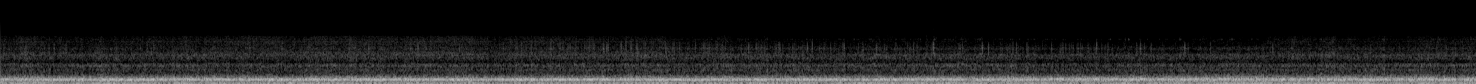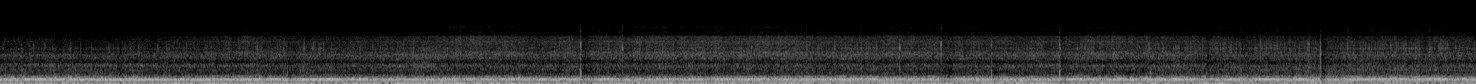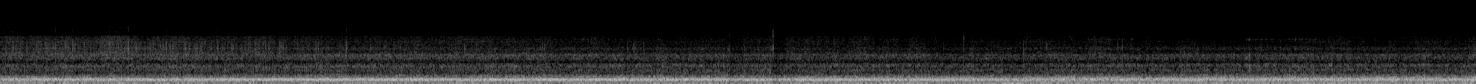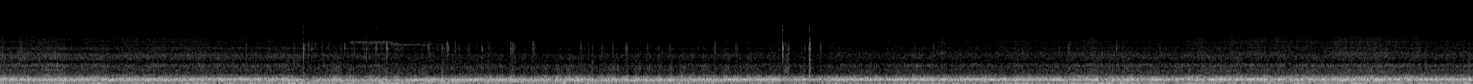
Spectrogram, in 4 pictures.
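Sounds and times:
bicycle tyres rumbling on asphalt: 0.0 - 59.0
constant low hum: 0.0 - 59.0
wind noise: 0.0 - 59.0.

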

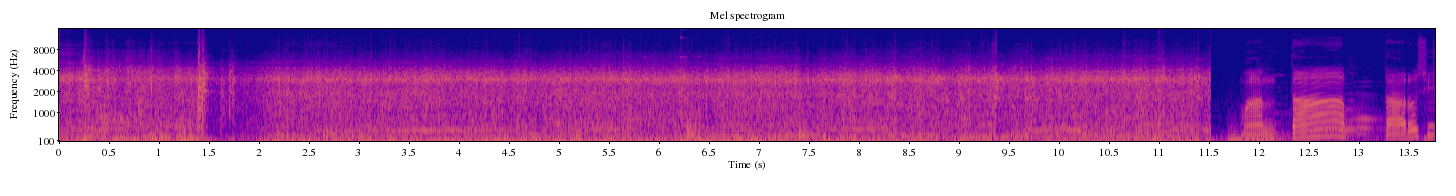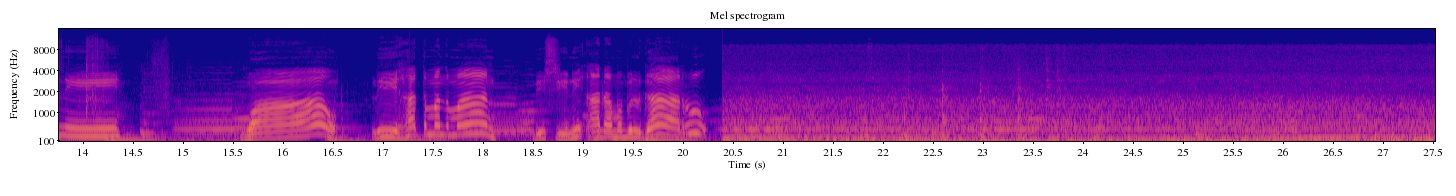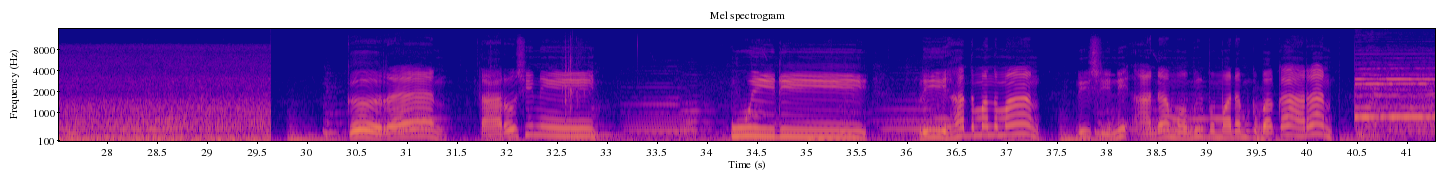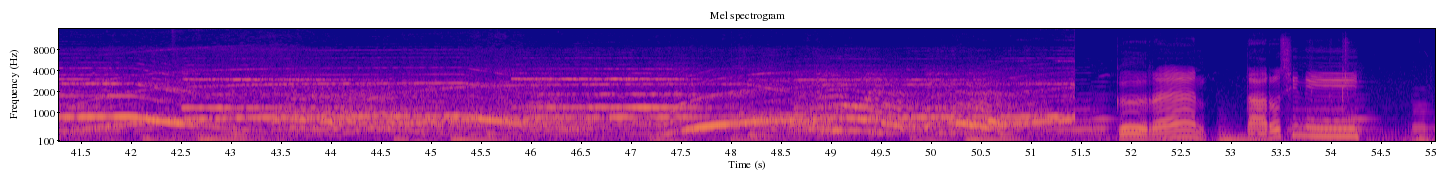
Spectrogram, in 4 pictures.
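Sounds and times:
diesel engine running: 0.0 - 11.6, 20.4 - 29.7.

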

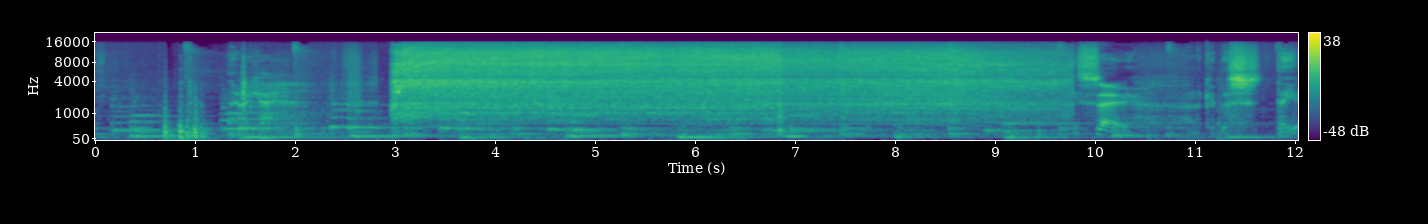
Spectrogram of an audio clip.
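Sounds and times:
background music: 0.0 - 12.0
power drill whirring: 3.0 - 9.8.

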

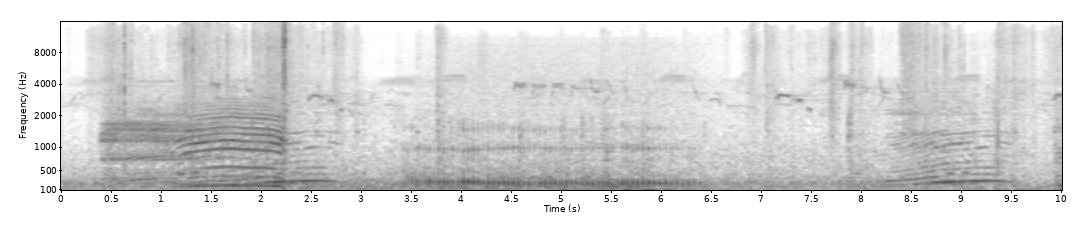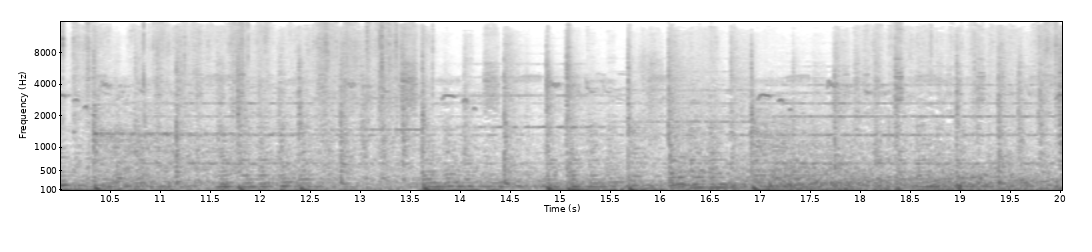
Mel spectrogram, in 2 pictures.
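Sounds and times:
buffalo bellowing: 0.4 - 2.7
rough pulsing growl: 3.4 - 6.6.

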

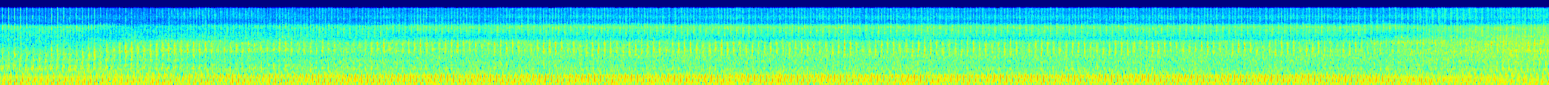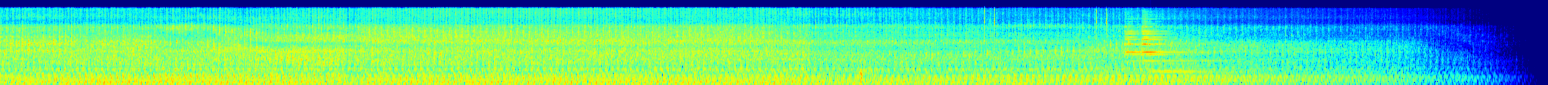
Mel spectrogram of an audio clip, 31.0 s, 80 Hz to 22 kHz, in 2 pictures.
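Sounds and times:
motorboat engine running: 0.0 - 30.5
short electronic chime: 26.7 - 28.9.

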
